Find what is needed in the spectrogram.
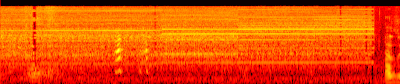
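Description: Cordless drill running steadily, spinning a spool to wind fishing line onto it: a high motor whine that shifts pitch slightly a couple of times, with a short squeak about a second in. It stops abruptly just before the end.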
